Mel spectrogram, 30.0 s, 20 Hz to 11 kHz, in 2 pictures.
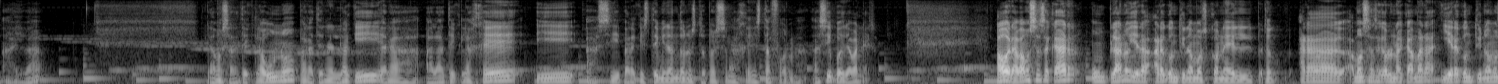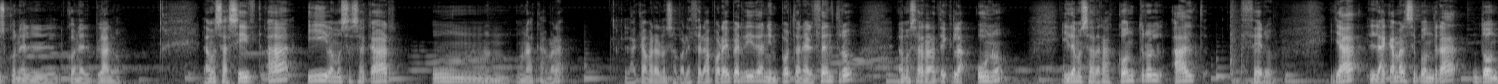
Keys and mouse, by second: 2.1 KP_1, 3.6 g, 4.7 click, 5.5 click, 6.4 click, 7.1-8.2 drag, 17.5 shift+a, 21.7 click, 24.7 KP_1, 27.3 ctrl+alt+KP_0.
